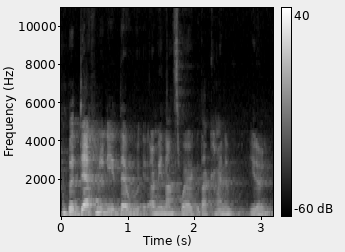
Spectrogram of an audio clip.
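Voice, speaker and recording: Woman, 20s, lowish voice, chatty, echoey room. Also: fast, muffled recording, slight background noise. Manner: chatty, many fillers and restarts, laughs easily. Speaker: podcast host. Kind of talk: casual conversation. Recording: roomy echo.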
